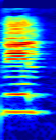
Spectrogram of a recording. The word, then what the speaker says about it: veil: इनकी प्रोनाउंसिएशन तो एक होती है, लेकिन इनके स्पेलिंग और इनके मीनिंग में फर्क होता है।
